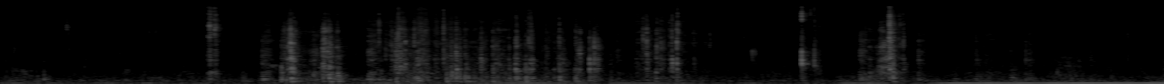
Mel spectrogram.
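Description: A person chewing crunchy chips, a run of crisp crunches that stops about eleven seconds in, followed by a low steady hum.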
